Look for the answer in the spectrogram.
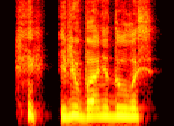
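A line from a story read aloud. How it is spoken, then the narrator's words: Giggling. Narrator (Russian): она хихикнула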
